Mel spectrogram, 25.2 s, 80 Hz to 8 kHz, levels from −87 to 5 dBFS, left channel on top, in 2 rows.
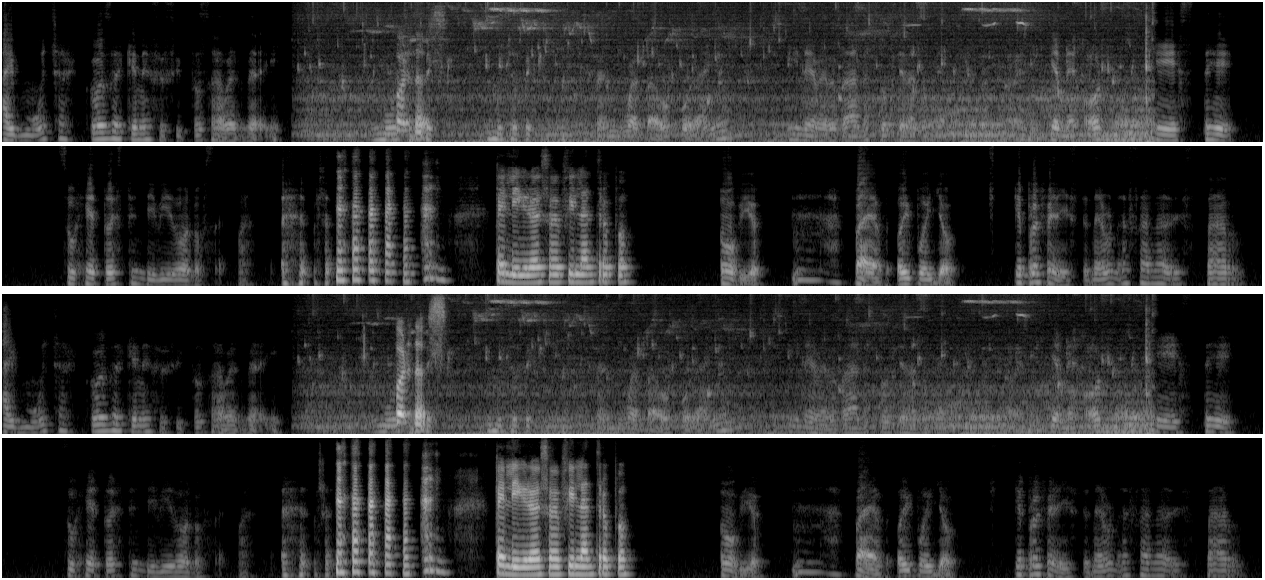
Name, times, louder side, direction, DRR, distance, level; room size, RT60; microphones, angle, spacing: voice 1, 0.0-2.8 3.7-4.3 4.8-7.5 7.8-11.0 11.5-12.3 13.3-14.6 15.0-15.1 15.4-15.7 19.8-20.2 20.5-22.1 22.7-25.0, left 4 dB, 55° left, 0.7 m, -41 dB
Bird vocalization bird call bird song / Stream, 2.9-11.5, left 3 dB, 20° left, 0.5 m, -39 dB
voice 2, 3.9-4.4 16.0-17.1 17.5-18.9, right 5 dB, 60° right, 0.5 m, -26 dB
5.0 x 3.2 x 2.5 m
head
